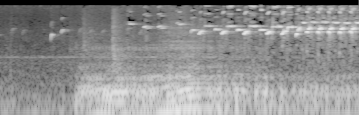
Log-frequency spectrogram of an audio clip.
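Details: Goldfinch-canary mule starting with sparse chirps over a low rumble, then building into a quick, bright twittering and trilling song.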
